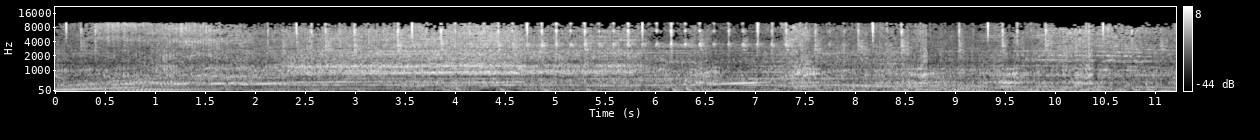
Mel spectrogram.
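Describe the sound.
Engines of two cars, a red sports car and a grey car, speeding along a motorway and overtaking other traffic; a continuous loud roar with rising revs and whooshing passes, no voices.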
